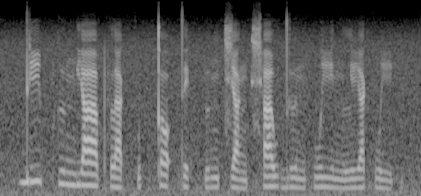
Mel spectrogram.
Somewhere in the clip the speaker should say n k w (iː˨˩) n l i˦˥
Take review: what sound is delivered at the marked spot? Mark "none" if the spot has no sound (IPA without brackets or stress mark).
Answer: iː˨˩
